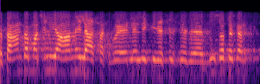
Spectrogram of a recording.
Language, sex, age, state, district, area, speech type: Maithili, male, 45-60, Bihar, Supaul, rural, conversation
